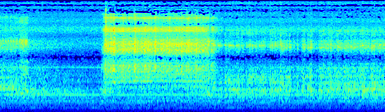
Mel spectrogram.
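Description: Sawyer robot arm's joint motors whirring as the arm moves through a motion, with a louder, brighter stretch of whirring from about two seconds in until about four seconds in.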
